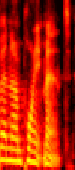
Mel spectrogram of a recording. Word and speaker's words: appointment: I have an appointment. Notice that pronunciation, an appointment. So an, the article, needs to combine with appointment. An appointment. So notice it sounds like the name Anna.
